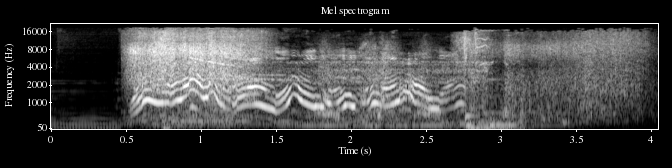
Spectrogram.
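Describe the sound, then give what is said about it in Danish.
A loud, hissing rush of water spraying from a water cannon bursts in and holds steady for a few seconds, with a high, wavering vocal wail riding over it before the spray slowly fades. “Au, au! Vandkanon!”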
